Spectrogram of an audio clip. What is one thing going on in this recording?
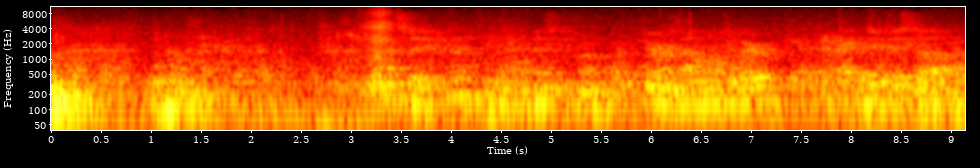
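Men and women talk quietly at a distance in a large echoing hall.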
